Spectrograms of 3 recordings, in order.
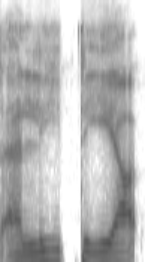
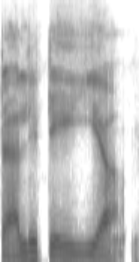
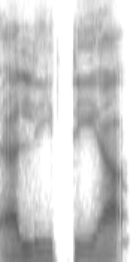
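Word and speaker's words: ἀλήθεια: i told you in greek is ali it's pronounced as eliteia not alitaria it's pronounced elitia then we have the second view which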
